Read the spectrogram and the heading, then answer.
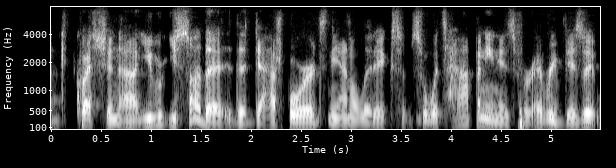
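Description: A man's voice: mid-range voice, fairly bright tone, no room sound, muffled recording. A man answering questions in a product webinar, explaining in a conversational way with fillers. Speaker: product demo presenter.

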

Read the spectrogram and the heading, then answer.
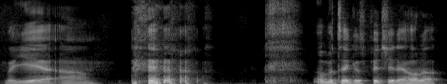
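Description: Young man, Southern accent, low voice, rambling vlog chat, phone mic in a small room. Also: slow, darkish tone. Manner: rambling, talkative, laughs often. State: arms tired while undoing braids. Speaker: vlogger. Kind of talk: casual chat to camera. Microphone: phone camera at arm's length.

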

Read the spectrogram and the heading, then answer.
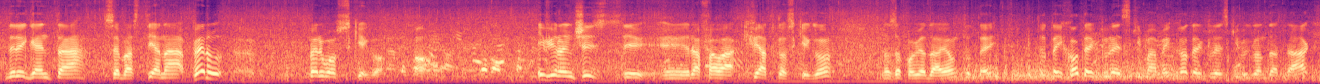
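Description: A man's voice: mid-range voice, a little slow. A man giving a casual, rambling running commentary as he films from a small boat on a city river. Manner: chatty, rambling with fillers and self-corrections. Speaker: amateur tour guide on a boat. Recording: loud wind and boat engine noise.

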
